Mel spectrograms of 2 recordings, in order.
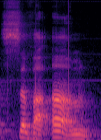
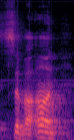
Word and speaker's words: Tziva'am: brings with the word Tziva'am, and says that you shouldn't read it as Tziva'an as opposed to Tziviyunam. A slight change in spelling, in pronunciation.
